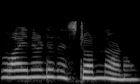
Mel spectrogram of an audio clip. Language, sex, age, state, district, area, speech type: Malayalam, female, 30-45, Kerala, Wayanad, rural, spontaneous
